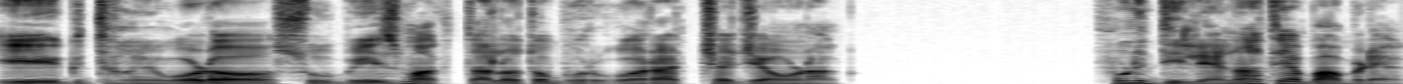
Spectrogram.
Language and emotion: Goan Konkani, sad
